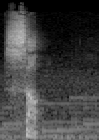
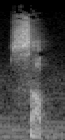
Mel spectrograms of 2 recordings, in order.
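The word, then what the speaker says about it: 十: practice the word 10 it's some spelled s ap please mimic my intonation and let's practice some some some some some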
